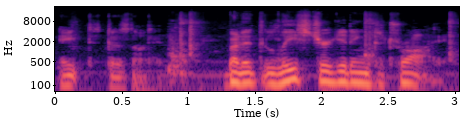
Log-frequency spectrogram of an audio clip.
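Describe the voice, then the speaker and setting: Over a noisy background, a man in his thirties with a medium-pitched voice speaks at a normal speed. He's running a tabletop game for a child as game master, explaining the rules patiently and using lots of fillers.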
